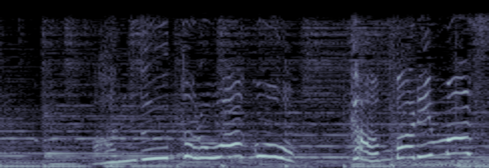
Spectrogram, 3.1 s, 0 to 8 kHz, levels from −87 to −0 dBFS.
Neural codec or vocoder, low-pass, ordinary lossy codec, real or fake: none; 7.2 kHz; none; real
